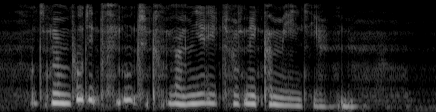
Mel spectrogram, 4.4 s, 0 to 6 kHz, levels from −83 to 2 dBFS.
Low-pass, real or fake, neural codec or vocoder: 5.4 kHz; fake; autoencoder, 44.1 kHz, a latent of 192 numbers a frame, MeloTTS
